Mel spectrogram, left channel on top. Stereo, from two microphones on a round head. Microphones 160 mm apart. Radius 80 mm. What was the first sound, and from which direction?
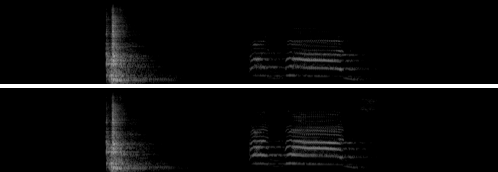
A door slam, 5° left (ahead or behind).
